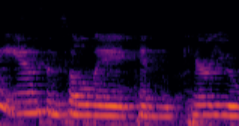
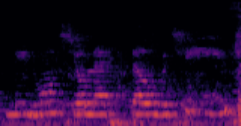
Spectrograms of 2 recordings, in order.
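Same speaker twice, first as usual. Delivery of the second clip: put-on British accent; 6 dB quieter, slower than usual. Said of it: "I do a British accent".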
